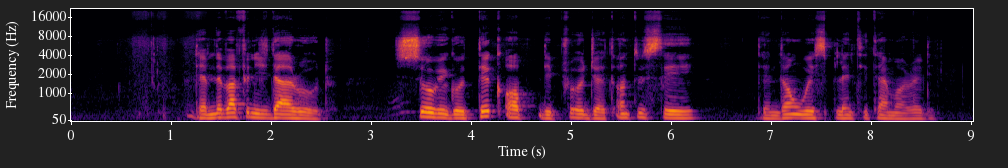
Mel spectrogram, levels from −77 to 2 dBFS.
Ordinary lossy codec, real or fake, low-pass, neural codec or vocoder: none; real; none; none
